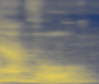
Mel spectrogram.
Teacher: mas em avô o é fechado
